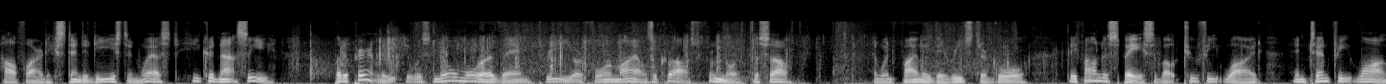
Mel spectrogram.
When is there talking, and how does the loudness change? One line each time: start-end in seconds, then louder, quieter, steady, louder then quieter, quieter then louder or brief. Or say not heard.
0.0-13.8 steady.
